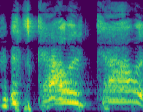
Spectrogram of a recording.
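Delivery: mock very high, shrill, frantic, freaked-out screaming. Retelling an injured brother answering a fireman, imitating brother screaming his name. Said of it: "And he's screaming".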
